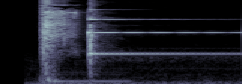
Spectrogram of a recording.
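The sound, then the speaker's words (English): A bright two-stroke metallic chime, quick, with a clear ringing tone that lingers and slowly decays, a cheerful notification ding signaling a sale on an online store. “You know that's the sound of another sale on your online Shopify store”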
